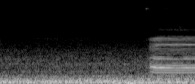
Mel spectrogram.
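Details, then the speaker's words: 2010 Volvo S40 test drive after replacing the front driver-side wheel hub bearing: even, low road rumble at steady speed, the horrible hum from before gone; a very faint hum remains, possibly a tire flat spot. Normal wheel bearing. "taking it out for a second spin to see if the noise is gone beautiful the horrible hum that we were hearing before is no longer present"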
